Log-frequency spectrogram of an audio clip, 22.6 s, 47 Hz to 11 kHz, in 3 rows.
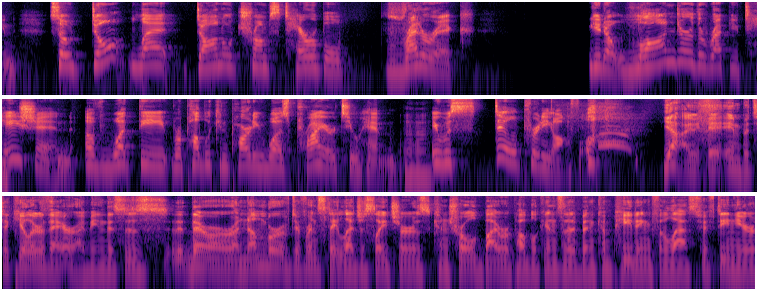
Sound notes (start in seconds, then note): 13.2 laugh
